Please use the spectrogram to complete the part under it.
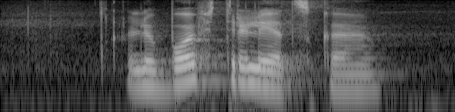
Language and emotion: Russian, neutral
